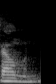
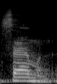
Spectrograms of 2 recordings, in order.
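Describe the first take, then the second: First: The word is said with an L sound. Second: The word is said without an L sound. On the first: The speaker calls it wrong. "স্যালমন কথাটা মানে খুবই বেশি প্রচলিত এবং এটা ভুল" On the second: The speaker calls it right. "এটাকে always স্যামন বলা হয়"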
